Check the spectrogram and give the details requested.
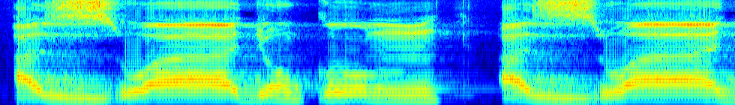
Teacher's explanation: Azwajukum, kemudian di sini kadang-kadang kita mendengar orang yang membaca za itu dipantulkan azwajukum, padahal dia itu tidak memantul. Dia itu bersifat shafir yang berdesir. Azwajukum, azwajukum, jadi tidak memantul karena dia bukan qalqalah.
